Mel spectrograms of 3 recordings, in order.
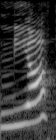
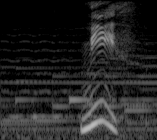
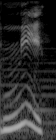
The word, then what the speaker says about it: Neath: Is it Naoth or Neath? I'm assuming it's pronounced like Naoth. A giant cave. Neath. Okay, the Neath. A tailor. My family kept a tailoring shop with aspirations. Short for underneath.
